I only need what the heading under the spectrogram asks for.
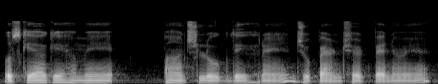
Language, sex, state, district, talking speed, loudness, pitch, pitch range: Hindi, male, Gujarat, Valsad, 190 wpm, -21 LUFS, 90 Hz, 85-95 Hz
